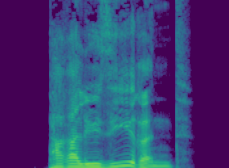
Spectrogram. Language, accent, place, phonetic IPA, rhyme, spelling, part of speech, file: German, Germany, Berlin, [paʁalyˈziːʁənt], -iːʁənt, paralysierend, verb, De-paralysierend.ogg
- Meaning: present participle of paralysieren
